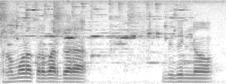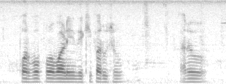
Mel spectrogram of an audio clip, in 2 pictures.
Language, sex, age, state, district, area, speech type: Odia, male, 45-60, Odisha, Nuapada, urban, spontaneous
